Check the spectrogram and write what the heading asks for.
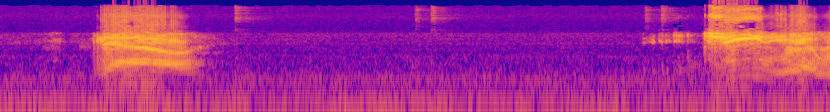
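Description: Speech only: a man's voice, sounding like it comes over a telephone line, with a short utterance about half a second in and more talk starting near the end. Quiet line hiss fills the gap between.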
